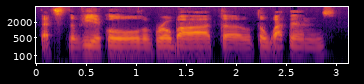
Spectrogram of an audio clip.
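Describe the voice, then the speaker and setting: A man with a mid-pitched voice talks informally as an interviewed designer. He thinks aloud haltingly. The sound is dry and a little dull. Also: completely flat delivery, dry recording. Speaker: toy designer being interviewed. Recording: slightly dull, lo-fi recording.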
